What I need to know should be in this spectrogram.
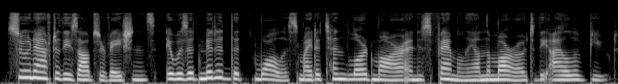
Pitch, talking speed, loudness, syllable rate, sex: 225 Hz, 235 wpm, -15 LUFS, 6.3 syllables/s, female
